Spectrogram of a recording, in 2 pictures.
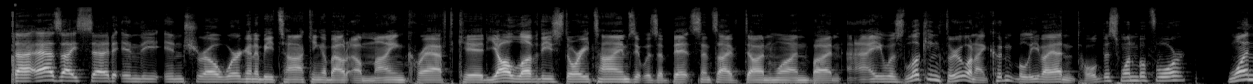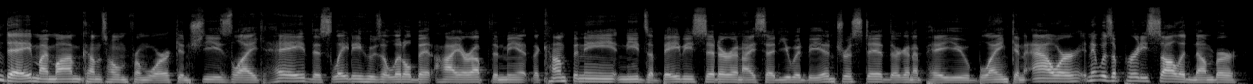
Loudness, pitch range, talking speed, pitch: -26 LUFS, 105-130 Hz, 225 wpm, 120 Hz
